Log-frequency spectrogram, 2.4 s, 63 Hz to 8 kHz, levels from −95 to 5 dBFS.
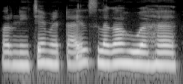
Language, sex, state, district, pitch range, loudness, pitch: Hindi, female, Jharkhand, Garhwa, 195-215 Hz, -15 LUFS, 200 Hz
